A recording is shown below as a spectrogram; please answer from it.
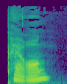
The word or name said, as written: PERRONERNES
